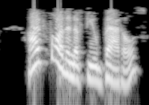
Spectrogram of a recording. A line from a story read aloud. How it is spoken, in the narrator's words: she snapped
